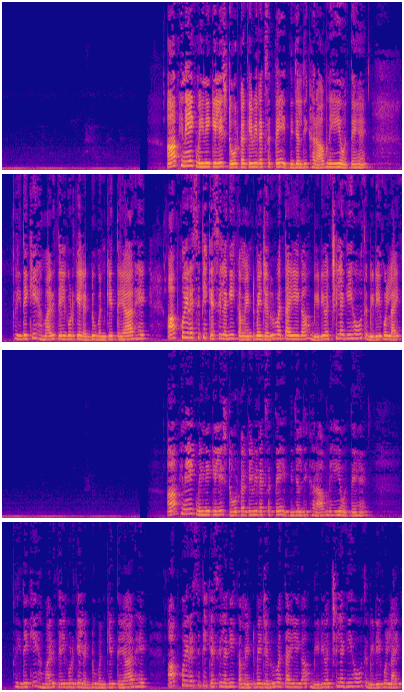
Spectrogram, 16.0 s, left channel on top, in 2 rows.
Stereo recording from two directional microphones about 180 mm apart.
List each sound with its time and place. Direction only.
3.3 s a woman's voice: 25° left (ahead or behind)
